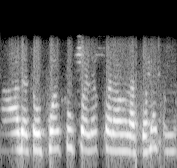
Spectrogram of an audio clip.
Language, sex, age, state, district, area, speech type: Marathi, female, 18-30, Maharashtra, Solapur, urban, conversation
